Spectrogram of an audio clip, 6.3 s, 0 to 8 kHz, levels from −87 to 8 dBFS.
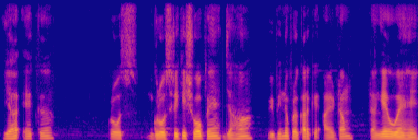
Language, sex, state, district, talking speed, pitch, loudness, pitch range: Hindi, male, Maharashtra, Sindhudurg, 145 wpm, 125 Hz, -21 LUFS, 115-140 Hz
